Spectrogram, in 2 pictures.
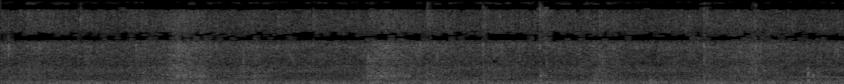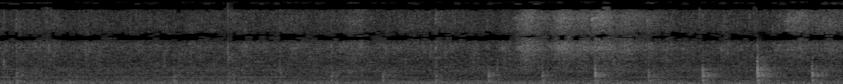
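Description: Sugar syrup boiling in iron pans over a clay hearth under a steady low rumble. From about halfway through, sharp little pops and clicks from the bubbling syrup come a few times a second, more often near the end.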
